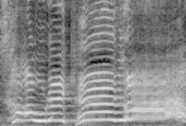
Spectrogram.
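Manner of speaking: roaring giant voice, very high, loud and slow.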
